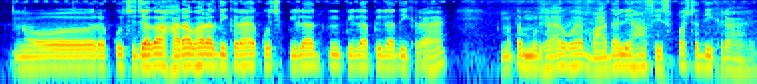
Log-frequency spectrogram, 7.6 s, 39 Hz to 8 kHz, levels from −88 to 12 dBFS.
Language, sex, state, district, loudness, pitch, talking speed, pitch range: Hindi, male, Chhattisgarh, Bilaspur, -20 LUFS, 120 Hz, 180 wpm, 115-125 Hz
